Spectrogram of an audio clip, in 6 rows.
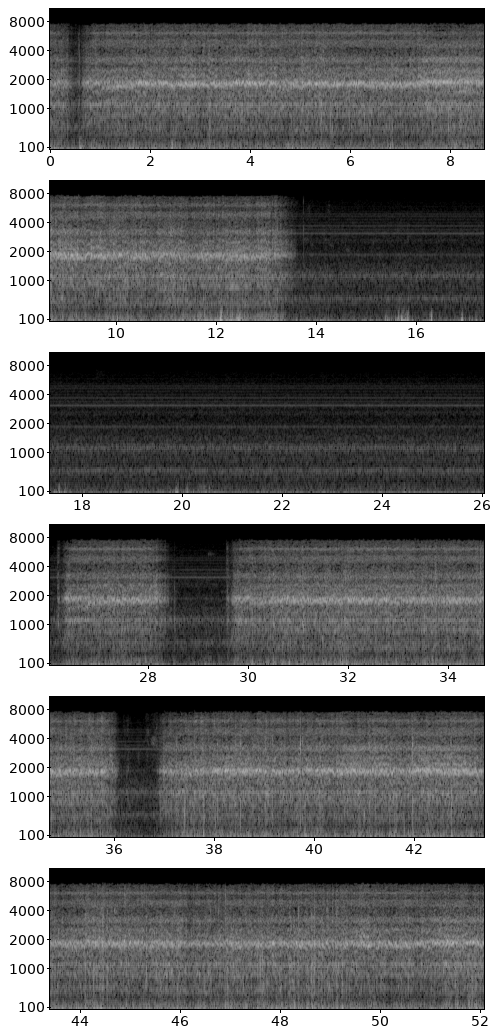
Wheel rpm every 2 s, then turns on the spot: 60, 110, 120, 120, 110, 120, 60, 0, 0, 0, 0, 0, 0, 90, 30, 110, 110, 110, 60, 120, 110, 110, 110, 110, 110, 110.
none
